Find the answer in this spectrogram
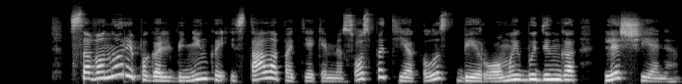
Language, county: Lithuanian, Tauragė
